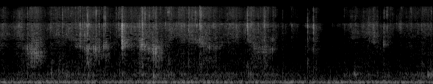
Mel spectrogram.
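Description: Two hands with long painted nails dig into, squeeze and crush a heap of broken, brittle pink and black starch-coated soap flakes on a white surface, while the decorative soap flowers around the pile stay untouched. The result is a continuous run of bright, dry crunching and crinkling, with sharper crackles popping out now and then over a faint low hum.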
